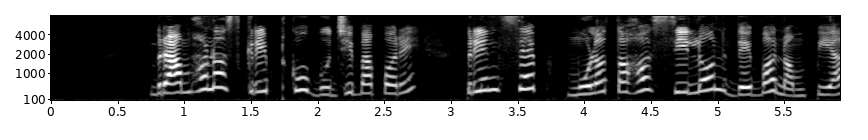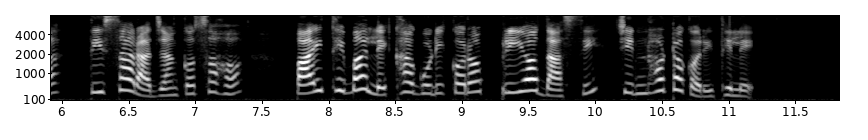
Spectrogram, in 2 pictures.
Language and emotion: Odia, neutral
